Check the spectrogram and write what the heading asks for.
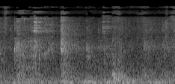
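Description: Footsteps on a brick-paved sidewalk, a few sharp clicks spaced irregularly, over a steady low rumble of outdoor street ambience.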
